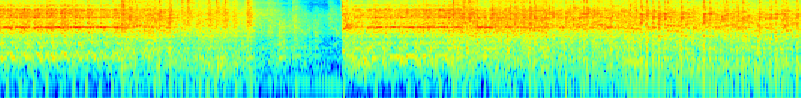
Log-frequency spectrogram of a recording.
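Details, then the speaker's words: Long-stored Onan diesel generator, oil-pressure shutdown relay suspected of not closing: cranks, catches and runs rough and lumpy around three pulses a second; owner unsure it's firing on both cylinders. "I'm not sure if it's running on both cylinders either"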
